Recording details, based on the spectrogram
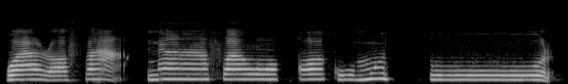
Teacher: ain itu kena ada sifat bainiyah antara lepas dengan tertahan suara. Wa rafa'na, tak nak wa rafa'na habis kat situ kan.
